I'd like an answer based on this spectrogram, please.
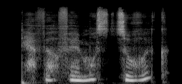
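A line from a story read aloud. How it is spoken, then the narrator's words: Whispered. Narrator (German): flüsterte Galina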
